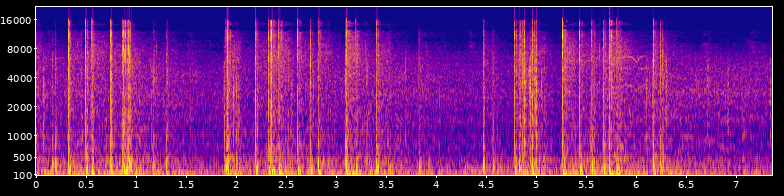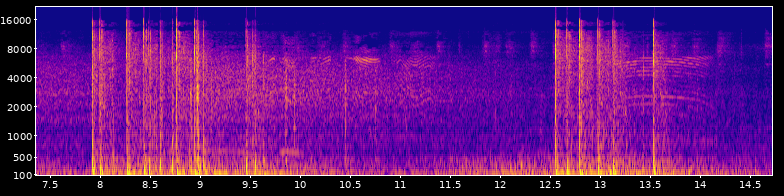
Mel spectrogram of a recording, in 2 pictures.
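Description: Fireworks display: dense volleys of crackling, popping and bursting shells in quick succession. The volleys ease off about ten seconds in, then a last crackling volley dies away near the end.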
